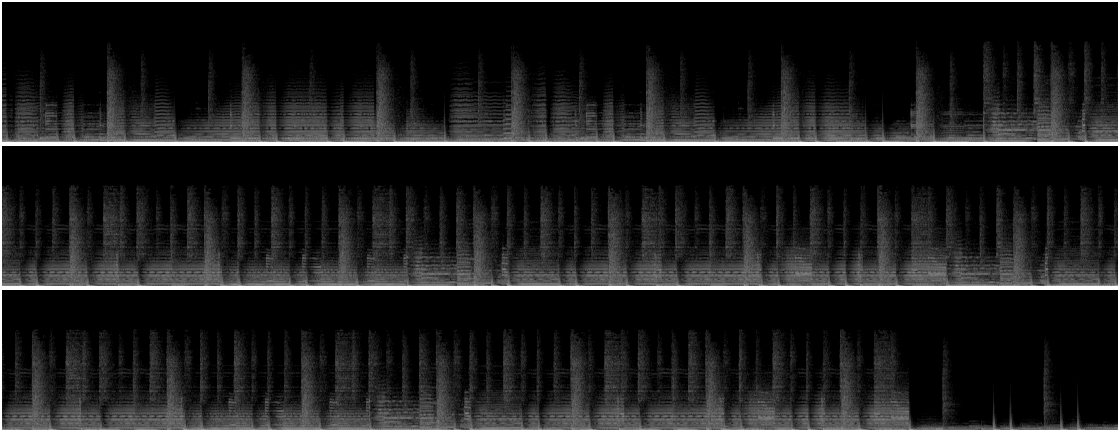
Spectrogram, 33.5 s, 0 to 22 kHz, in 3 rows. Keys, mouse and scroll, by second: 1.0 click, 1.4 click, 2.1 click, 3.8 click, 4.6 KP_0, 5.0 Return, 7.9-24.9 drag, 27.7 click, 32.7-33.4 drag.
